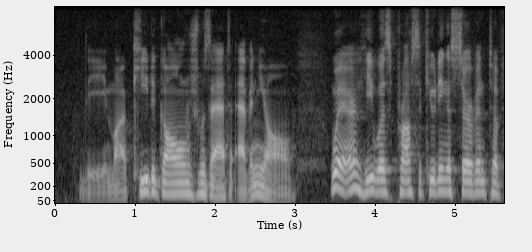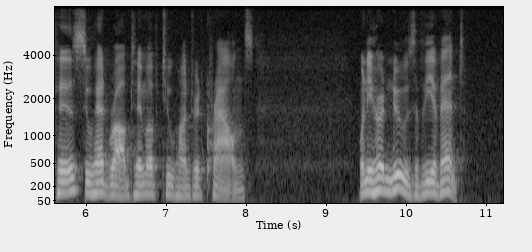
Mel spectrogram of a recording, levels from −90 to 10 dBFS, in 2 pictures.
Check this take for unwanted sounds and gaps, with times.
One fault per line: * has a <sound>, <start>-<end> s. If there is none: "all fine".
all fine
